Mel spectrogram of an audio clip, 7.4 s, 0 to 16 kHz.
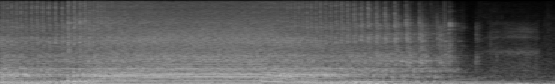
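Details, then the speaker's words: Very old Tecumseh engine (rear spark plug) on an Eager 1 / Craftsman mower, after oiling cables and a choke-to-primer conversion: even, steady putter at fairly low speed, then winds down; sounds pretty decent, maybe a little slow, normal running. "i could put a tack on there excuse me but it sounds pretty decent it might be a little slow"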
